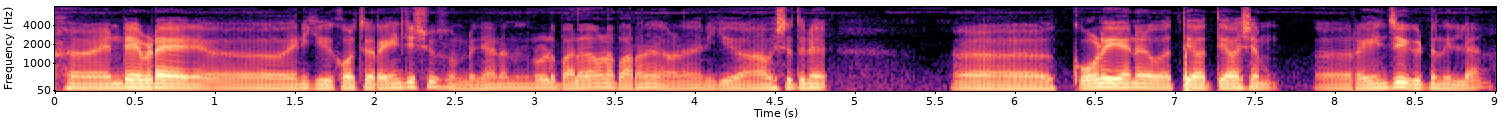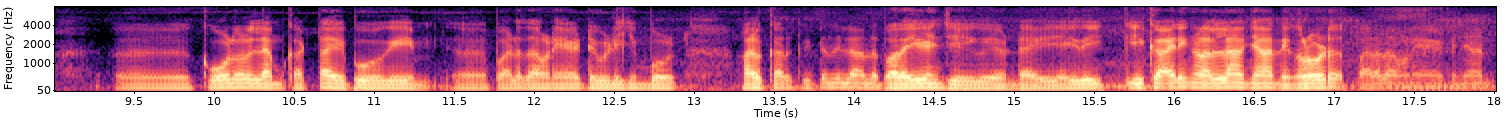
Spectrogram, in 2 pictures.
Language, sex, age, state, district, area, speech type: Malayalam, male, 18-30, Kerala, Thiruvananthapuram, rural, spontaneous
